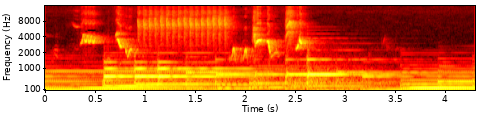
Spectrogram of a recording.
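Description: Gentle piano background music with held notes, with a series of quick bird calls over it in the first three seconds.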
